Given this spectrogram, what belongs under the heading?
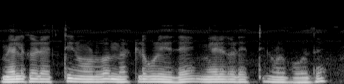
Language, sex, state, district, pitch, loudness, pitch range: Kannada, male, Karnataka, Koppal, 120 Hz, -15 LUFS, 115-125 Hz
